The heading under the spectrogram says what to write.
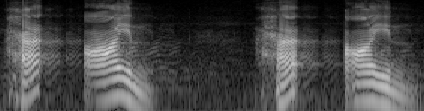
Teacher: kalau tenggorokan bagian tengah itu tempat keluarnya huruf ha dan huruf ain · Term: tengah tenggorokan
